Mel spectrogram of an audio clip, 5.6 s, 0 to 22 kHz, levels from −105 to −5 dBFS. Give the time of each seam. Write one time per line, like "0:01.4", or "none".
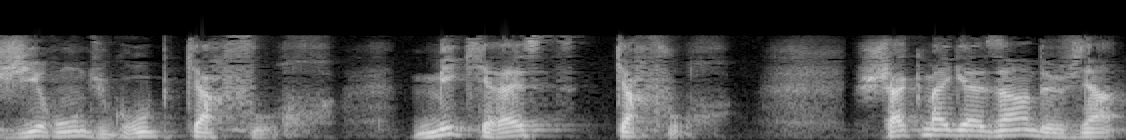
0:04.2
